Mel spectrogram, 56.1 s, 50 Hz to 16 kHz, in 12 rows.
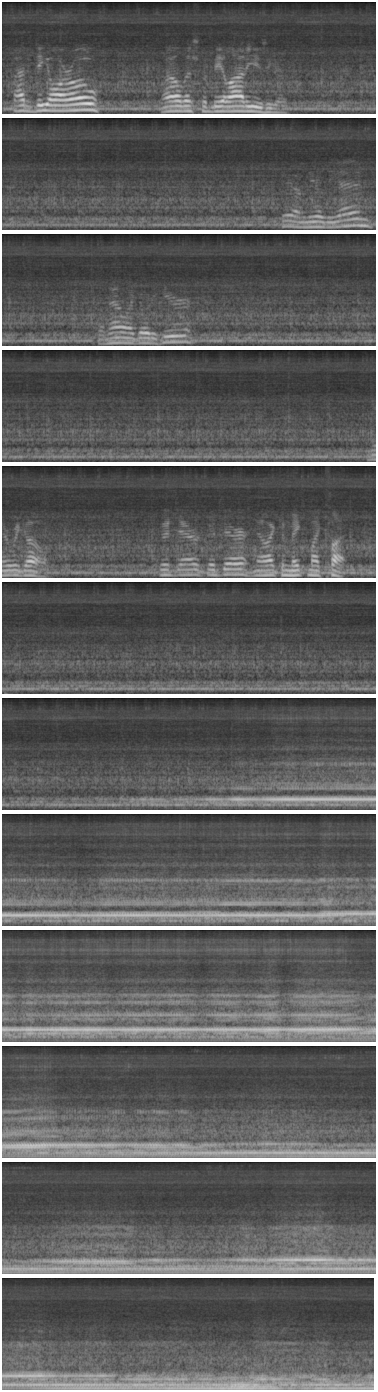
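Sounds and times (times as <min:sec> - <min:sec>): milling machine cutting metal: 0:00.0 - 0:04.0, 0:08.0 - 0:09.6, 0:10.2 - 0:12.0, 0:17.8 - 0:23.6, 0:27.9 - 0:56.0.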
